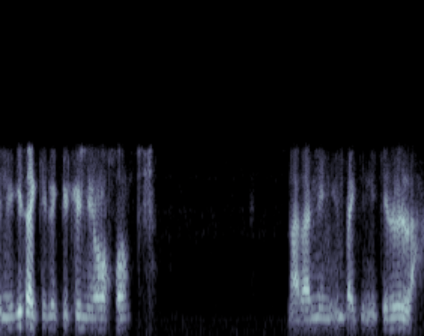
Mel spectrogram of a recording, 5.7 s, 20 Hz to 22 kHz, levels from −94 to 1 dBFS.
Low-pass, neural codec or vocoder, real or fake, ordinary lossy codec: 3.6 kHz; codec, 24 kHz, 3 kbps, HILCodec; fake; Opus, 24 kbps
